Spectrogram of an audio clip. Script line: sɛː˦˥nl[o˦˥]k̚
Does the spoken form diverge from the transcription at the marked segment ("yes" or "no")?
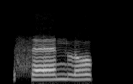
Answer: no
